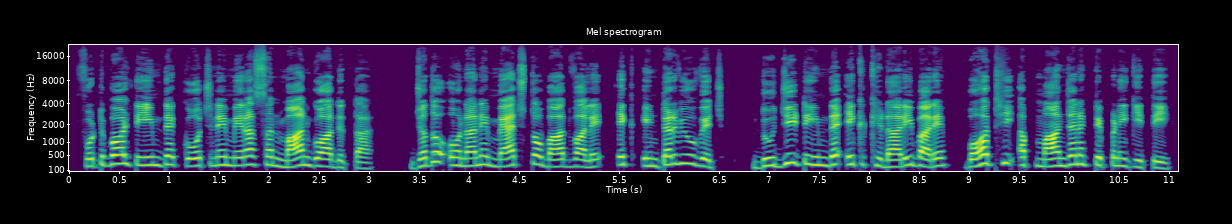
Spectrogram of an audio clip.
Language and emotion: Punjabi, disgusted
